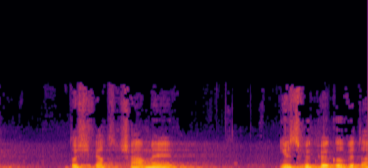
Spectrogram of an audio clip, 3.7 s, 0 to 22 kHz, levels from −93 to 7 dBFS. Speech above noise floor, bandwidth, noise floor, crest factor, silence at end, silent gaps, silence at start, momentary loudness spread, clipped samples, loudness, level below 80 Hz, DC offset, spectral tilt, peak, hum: 31 dB; 11 kHz; -46 dBFS; 16 dB; 0 s; none; 0 s; 11 LU; under 0.1%; -17 LUFS; -40 dBFS; under 0.1%; -7.5 dB/octave; -2 dBFS; none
